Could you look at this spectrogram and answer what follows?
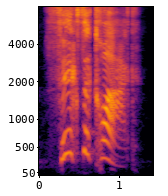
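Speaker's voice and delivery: high, bright-pitched call of the hour; lifted, announced clock time; time announcement. Acted. Calls out story time.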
